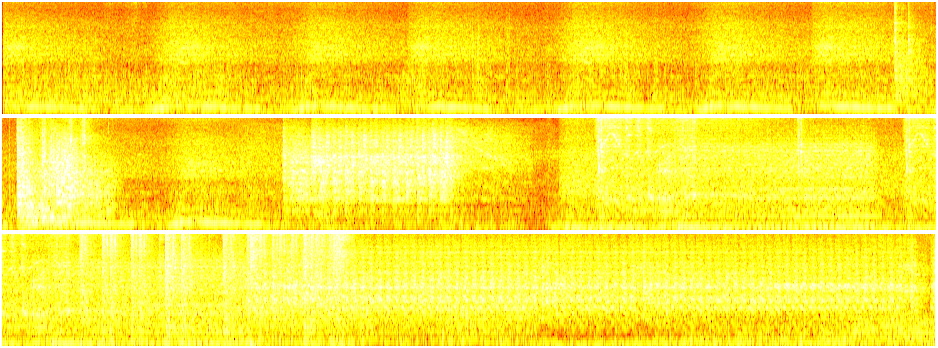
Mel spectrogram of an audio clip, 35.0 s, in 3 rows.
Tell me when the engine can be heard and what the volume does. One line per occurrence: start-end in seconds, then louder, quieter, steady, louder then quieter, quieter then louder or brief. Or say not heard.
0.0-34.9 steady.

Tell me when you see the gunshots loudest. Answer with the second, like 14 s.
12 s.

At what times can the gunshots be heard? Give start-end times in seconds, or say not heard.
11.2-13.1, 24.3-27.8.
